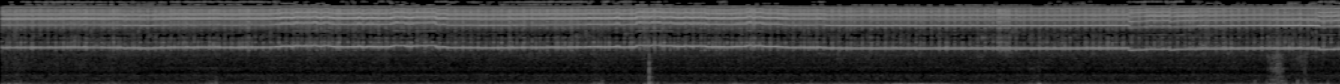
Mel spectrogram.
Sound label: Stream Noise; ZEN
